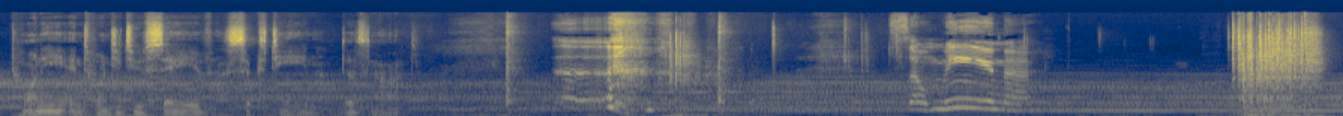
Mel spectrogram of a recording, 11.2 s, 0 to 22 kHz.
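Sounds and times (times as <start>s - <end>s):
steady low hum: 0.0s - 10.2s
speech: 0.2s - 3.6s, 4.6s - 6.2s, 7.6s - 8.7s
handful of dice being rolled: 5.6s - 5.9s, 10.2s - 11.1s.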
